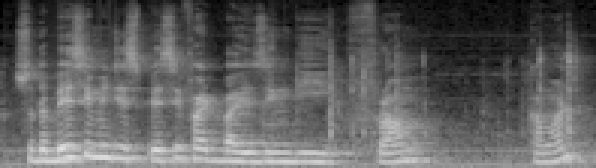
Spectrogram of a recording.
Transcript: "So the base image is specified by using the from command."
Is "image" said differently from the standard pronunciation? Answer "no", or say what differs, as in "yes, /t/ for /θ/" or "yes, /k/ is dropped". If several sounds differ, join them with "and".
no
